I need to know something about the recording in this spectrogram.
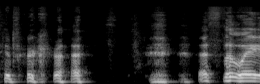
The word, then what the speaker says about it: Hippocrates: It's pronounced Hippocrates.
